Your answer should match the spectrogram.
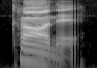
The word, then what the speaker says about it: cane: Therefore, a two-syllable word will be accented on the first syllable, cane.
